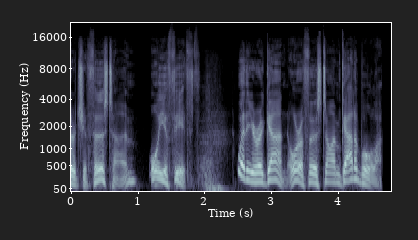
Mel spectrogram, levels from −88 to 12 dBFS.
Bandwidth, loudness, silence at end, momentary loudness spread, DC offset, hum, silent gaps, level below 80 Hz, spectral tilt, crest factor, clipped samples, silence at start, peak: 17.5 kHz; -19 LUFS; 0.15 s; 16 LU; under 0.1%; none; none; -48 dBFS; -4.5 dB/octave; 18 dB; under 0.1%; 0 s; -2 dBFS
